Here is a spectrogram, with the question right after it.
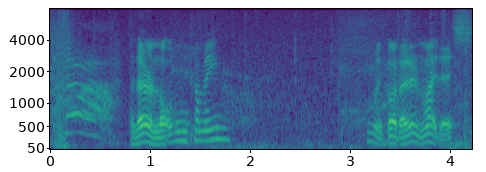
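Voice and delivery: getting frightened, fear rising. Playing a game, wondering whether more attackers are coming, getting scared. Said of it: "I'm getting scared".

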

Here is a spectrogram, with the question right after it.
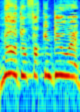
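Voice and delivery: high, loud, pleading cry.

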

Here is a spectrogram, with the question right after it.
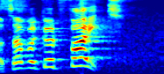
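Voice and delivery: very high-pitched, loud yell. Voicing a character entering a room with a greeting: yelling. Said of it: "Why are you yelling?".

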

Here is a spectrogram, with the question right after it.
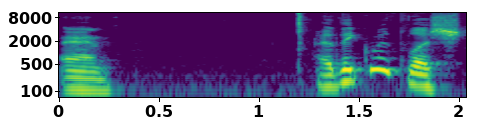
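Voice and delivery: breaking, cracked voice, cracking mid-phrase. Speaker praising a survival show host, voice cracking. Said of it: "sorry, voice cracked".

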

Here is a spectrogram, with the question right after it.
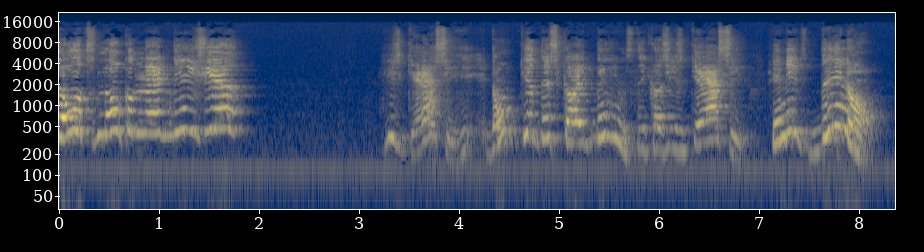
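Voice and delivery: raspy, hoarse, wisecracking puppet voice. Ventriloquist's puppet talking in a comedy routine, hoarse puppet voice. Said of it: "Well, my name is [name], and I'm an Axtell soft puppet. ... And so that's why I sound a little hoarse right here".

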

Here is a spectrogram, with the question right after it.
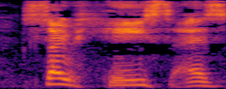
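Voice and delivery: with a snort. A narrator reads an engine replying to another engine, snorting. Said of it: "snorted Gordon".

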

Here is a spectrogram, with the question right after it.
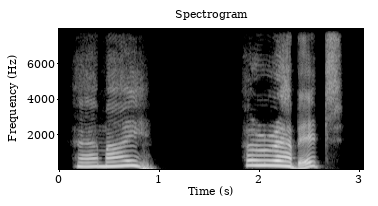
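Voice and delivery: very high, very loud, slow stuttering stammer. As Jazzy D creeps up on him, Daley B replies, stammering. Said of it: "he stammered".

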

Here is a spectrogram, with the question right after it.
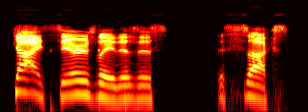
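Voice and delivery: ordinary delivery

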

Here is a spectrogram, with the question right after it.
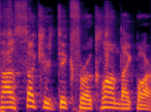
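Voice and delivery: ordinary talk, nothing marked

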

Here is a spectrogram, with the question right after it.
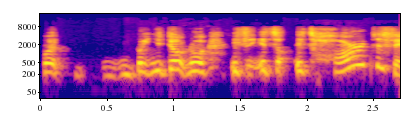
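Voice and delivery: stuttering. Unsure of an answer in conversation, stuttering. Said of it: "I see I'm stuttering right now".

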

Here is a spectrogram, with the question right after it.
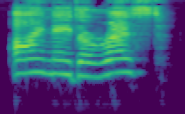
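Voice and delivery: very high, slow, drawn-out gasp. Narrator reads the engine's line as he pulls into a siding, gasping. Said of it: "Thomas gasped".

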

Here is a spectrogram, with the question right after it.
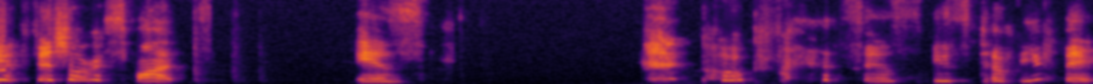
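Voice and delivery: giggling, laughing through the words. Reading out someone's official response to the other speaker, laughing while reading aloud. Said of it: "I'm laughing what he said".

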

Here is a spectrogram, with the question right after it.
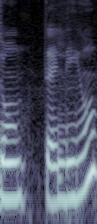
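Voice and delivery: dent de lion pronounced with French accent. Explaining where a plant's common name comes from: french accent. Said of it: "excuse the French accent".

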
